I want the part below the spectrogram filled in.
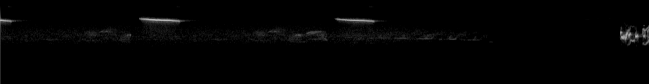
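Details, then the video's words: European robin (Erithacus rubecula) gives thin, very high drawn-out notes about two seconds apart, with faint twittering between and a short scratchy burst at the end. "Κοκκινολαίμης Erithacus rubecula"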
